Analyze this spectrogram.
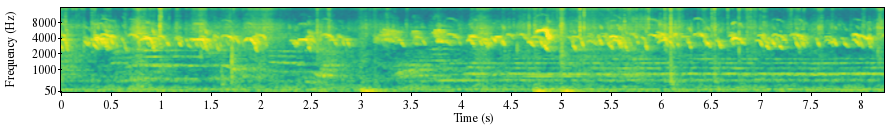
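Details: Fresh chicken chicks kept as pets cheeping busily, many shrill high peeps overlapping throughout, with steady tonal humming lines and occasional low thumps in the background.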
